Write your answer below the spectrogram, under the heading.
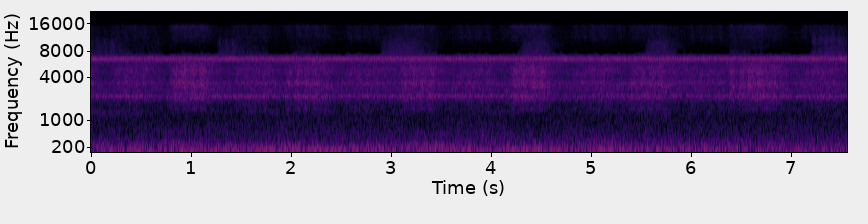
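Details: Cicadas in Dallas, Georgia, producing a steady high buzzing drone with pulsing bursts roughly twice a second, over a faint low rumble in the background.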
